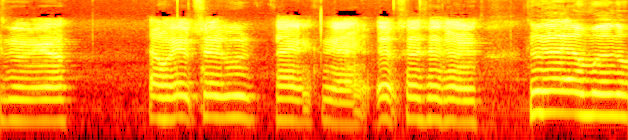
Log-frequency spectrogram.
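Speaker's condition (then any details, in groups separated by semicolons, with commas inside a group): Cerebral palsy; speech disability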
